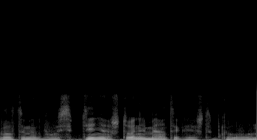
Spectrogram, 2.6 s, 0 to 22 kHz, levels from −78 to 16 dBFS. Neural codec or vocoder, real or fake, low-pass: none; real; 7.2 kHz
